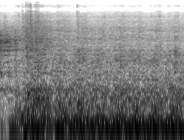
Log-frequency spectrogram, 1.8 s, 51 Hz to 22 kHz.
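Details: 1983 K5 Blazer (odometer about 107,000 or 207,000 mi) with a swapped 6.2 diesel, warm restart after glow plugs: it catches and settles into a steady, deep, even idle with no knocks or misses. It sounds healthy.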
